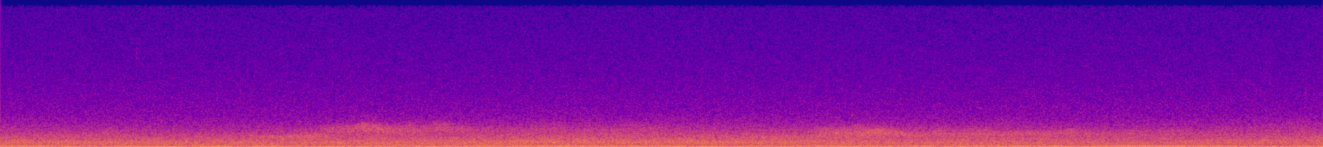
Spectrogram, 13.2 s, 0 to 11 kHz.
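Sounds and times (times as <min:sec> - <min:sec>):
ambient night soundscape: 0:00.0 - 0:13.2.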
